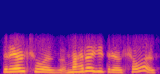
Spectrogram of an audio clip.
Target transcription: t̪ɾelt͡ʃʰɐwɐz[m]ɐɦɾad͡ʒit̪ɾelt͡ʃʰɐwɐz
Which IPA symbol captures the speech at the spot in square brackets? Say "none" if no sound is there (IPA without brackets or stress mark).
m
